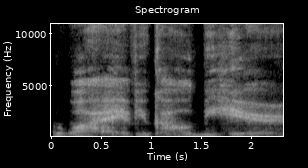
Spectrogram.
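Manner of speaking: soft, ghostly whisper floating on the air. Narrator voicing a soul risen from its body, asking why: whisper in the air. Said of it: "you hear a whisper in the air".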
